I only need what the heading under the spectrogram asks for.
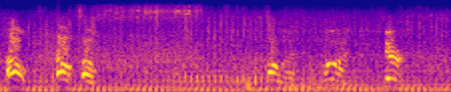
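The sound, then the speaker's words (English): A lawn mower engine drones steadily outside at a low, buzzing pitch throughout as a lawn is mowed, with short bursts of voices breaking in over the constant hum. “We're going to take a short break while the lawn mowing takes place.”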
